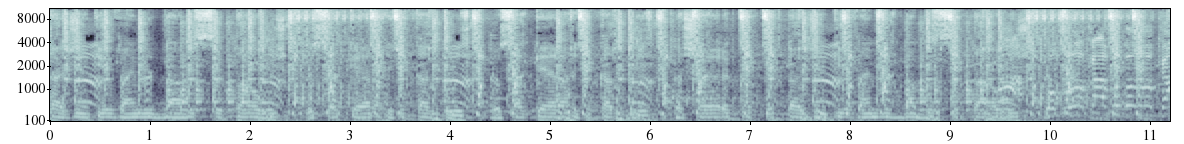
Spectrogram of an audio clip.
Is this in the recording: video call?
no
